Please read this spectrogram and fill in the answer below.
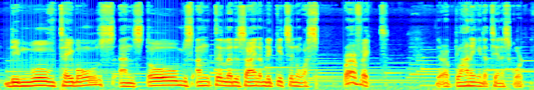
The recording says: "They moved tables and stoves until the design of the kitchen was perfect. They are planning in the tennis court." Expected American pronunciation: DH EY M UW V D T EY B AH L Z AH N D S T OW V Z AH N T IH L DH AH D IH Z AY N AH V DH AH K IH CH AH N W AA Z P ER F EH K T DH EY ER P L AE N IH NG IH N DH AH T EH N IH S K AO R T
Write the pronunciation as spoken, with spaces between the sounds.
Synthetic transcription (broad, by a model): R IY M UW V T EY B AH L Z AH N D S T OW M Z AH N T IH L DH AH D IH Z AY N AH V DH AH K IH S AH N W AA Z P ER F EH K T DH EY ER P L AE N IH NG IH N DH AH T EH N IH S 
